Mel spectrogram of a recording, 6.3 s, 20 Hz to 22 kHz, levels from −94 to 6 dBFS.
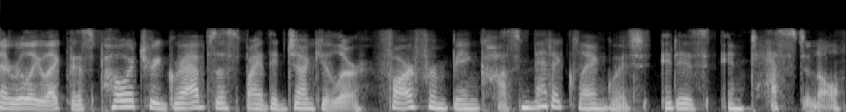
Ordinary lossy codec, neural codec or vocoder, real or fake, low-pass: AAC, 32 kbps; none; real; 7.2 kHz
